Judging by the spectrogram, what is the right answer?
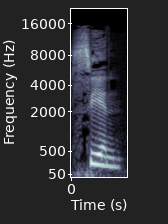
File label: "cien", spanish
